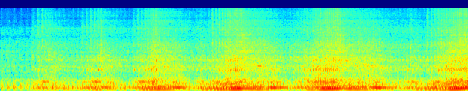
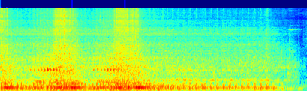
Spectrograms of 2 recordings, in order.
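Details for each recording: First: Honda Beat scooter revving in even swells after CVT service with a new pulley bearing, re-checked after a rubber shim was fitted because it had still made a rek-rek roughness on throttle; the drive now sounds smooth, free of judder. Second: Honda Beat scooter, CVT recently serviced and pulley bearing replaced: engine blipped twice, coarse rek-rek rattle under throttle; CVT cover then opened to look for loose parts.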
